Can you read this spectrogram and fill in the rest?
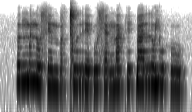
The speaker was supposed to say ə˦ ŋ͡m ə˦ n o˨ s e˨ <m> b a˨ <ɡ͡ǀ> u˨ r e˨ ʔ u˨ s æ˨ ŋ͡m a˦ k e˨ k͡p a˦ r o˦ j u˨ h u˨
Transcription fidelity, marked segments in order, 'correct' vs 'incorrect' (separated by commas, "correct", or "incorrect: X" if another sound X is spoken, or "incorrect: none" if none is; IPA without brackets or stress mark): correct, incorrect: ǀ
